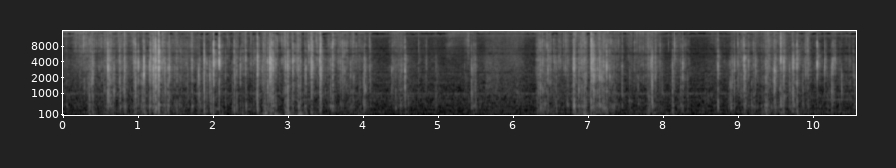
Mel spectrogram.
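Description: Fingertips and nails tap and scratch the top of a full, flat rectangular nougat bar in a crinkly plastic wrapper. Dense bursts of bright, dry crinkling and scratchy rustle come in uneven clusters, with quieter gaps around four to six seconds and before the final flurry. The sound is almost entirely high-pitched, with hardly any low end.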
